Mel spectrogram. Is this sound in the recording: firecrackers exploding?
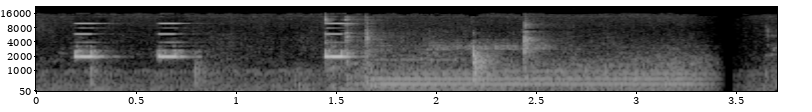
no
